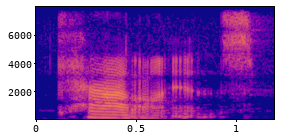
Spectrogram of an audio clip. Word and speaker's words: cation: for positively charged ions we call those particular ions cat ions so we're going to spell that c a t i o n okay so a positively charged ion is called a cation all right so cat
